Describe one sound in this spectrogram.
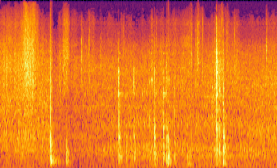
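Objects knock and clatter on the floor of a truck cab.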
